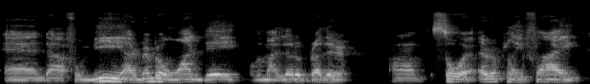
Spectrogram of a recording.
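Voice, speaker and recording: A man's voice: on the low side, a little mellow, poor audio. A young man, chatting casually and hesitantly as an athlete being interviewed. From Zimbabwe and South Africa. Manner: hesitant, frequent pauses and "you know".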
